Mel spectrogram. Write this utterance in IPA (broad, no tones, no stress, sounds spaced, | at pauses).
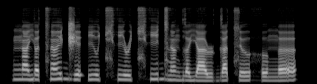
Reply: ŋ ã j ɐ t͡s ɐ̃ ɪ̯ d͡ʒ e ʔ i ʊ̯ t͡ɕʰ i ɹ t͡ɕʰ i d͡z ɐ̃ ɡ ɐ j a ɹ ɡ a t͡s ɵ ʊ̯ h o ŋ ɐ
